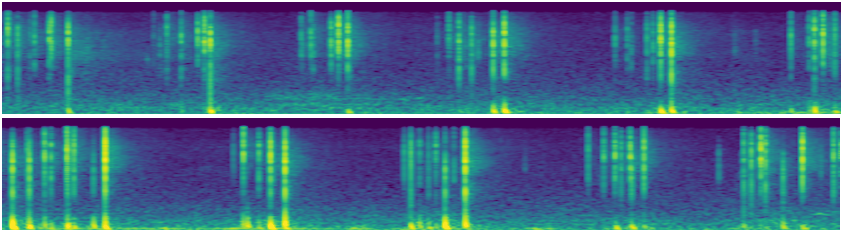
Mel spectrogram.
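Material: Wax.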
